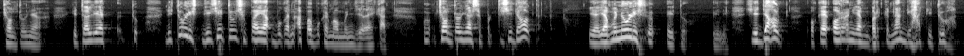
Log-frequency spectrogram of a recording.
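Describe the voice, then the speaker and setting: An elderly woman pastor in her eighties with a Kupang Malay accent, preaching a sermon. Her voice is husky and a little breathy, and her pitch rises and falls in a very lively way. She talks conversationally and keeps turning to the congregation with rhetorical questions. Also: normal speed. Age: 80s.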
